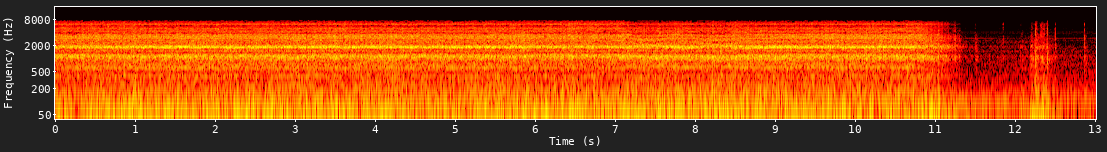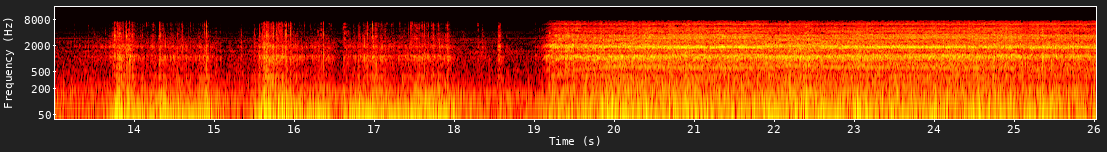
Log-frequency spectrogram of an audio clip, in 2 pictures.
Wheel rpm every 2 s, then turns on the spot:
160, 160, 160, 160, 160, 90, 10, 30, 20, 40, 160, 160, 160.
12-18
